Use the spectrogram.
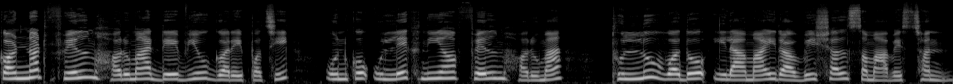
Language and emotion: Nepali, neutral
